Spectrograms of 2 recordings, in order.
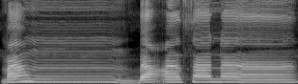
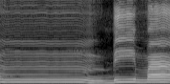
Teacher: nun sukun atau tanwin menjadi Bunyi huruf mim dengan cara mendengung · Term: iqlab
